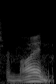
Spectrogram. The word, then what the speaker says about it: Hermione: you don't pronounce them oh no exactly like hermione's name and harry potter oh true it's like you read it it's like how do you pronounce it it's it's hermione yeah he's just a hair remember i think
